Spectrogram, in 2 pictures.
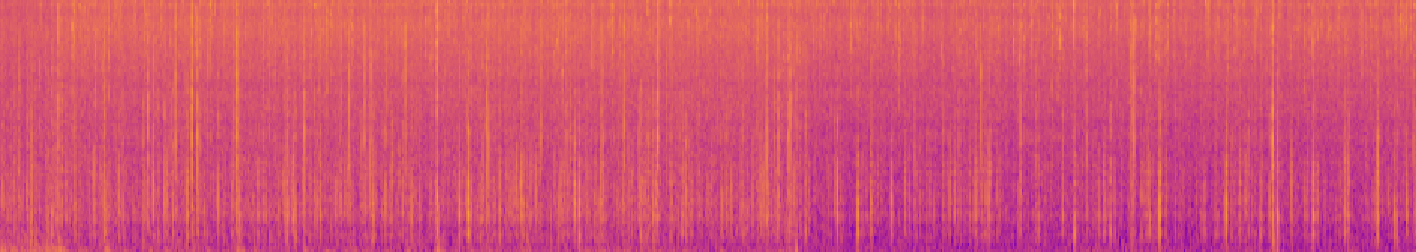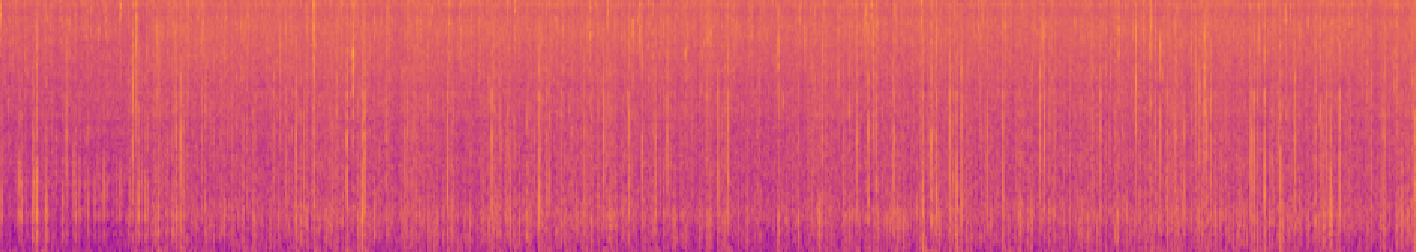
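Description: Heavy rain falling on a nylon tent fly and the surrounding forest: a steady hiss with many sharp individual drop hits. A low rumble fades out in the first second.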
